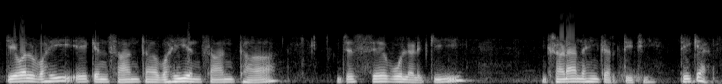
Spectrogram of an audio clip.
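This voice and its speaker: Slow man teaching English over tinny audio. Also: mid-range voice, steady tone. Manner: spells words letter by letter, then translates slowly. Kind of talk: English reading lesson in Hindi.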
